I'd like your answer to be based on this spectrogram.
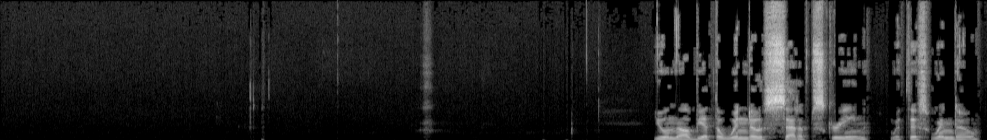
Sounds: Speech

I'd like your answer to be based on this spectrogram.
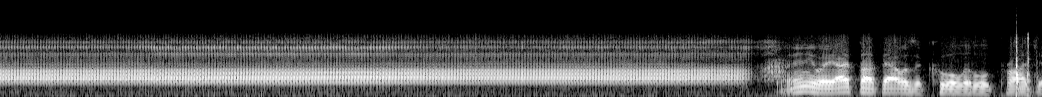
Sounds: Speech

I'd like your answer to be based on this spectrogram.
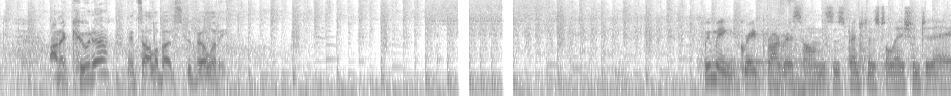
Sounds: Music, Speech

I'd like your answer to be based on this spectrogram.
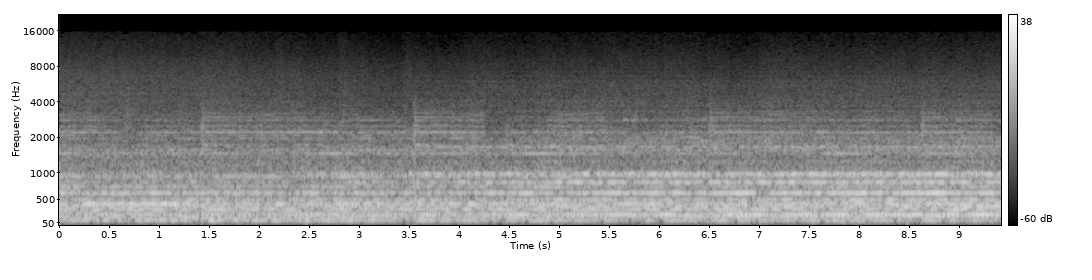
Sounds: Music, Ambient music

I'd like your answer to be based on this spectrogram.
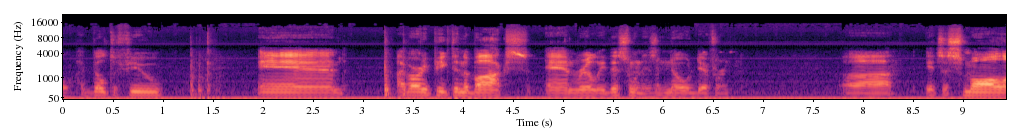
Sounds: Speech

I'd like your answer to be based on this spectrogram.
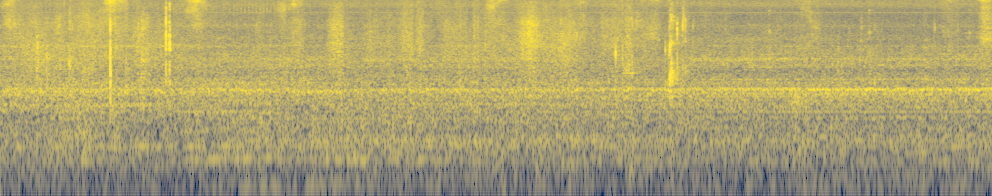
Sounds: Animal, Dog

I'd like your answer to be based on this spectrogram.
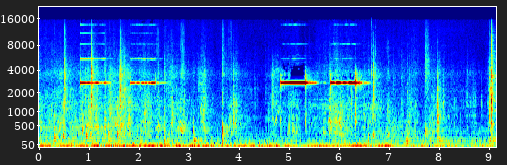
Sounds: Smoke detector

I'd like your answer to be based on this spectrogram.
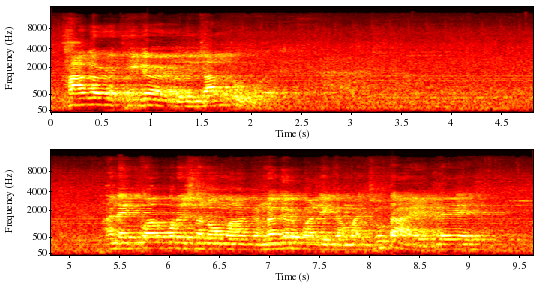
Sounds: Male speech, Speech, monologue

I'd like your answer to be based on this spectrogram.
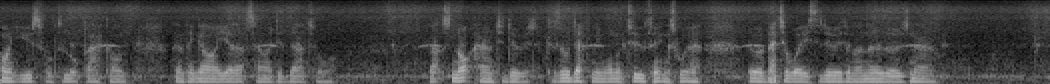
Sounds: Engine, Speech

